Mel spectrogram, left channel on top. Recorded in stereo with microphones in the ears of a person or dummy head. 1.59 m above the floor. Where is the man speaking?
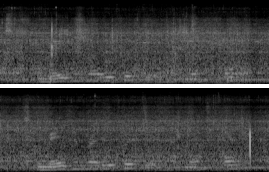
60° right (ahead or behind), 0.6 m; by 2.5 s 40° right (ahead or behind), 1.8 m.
